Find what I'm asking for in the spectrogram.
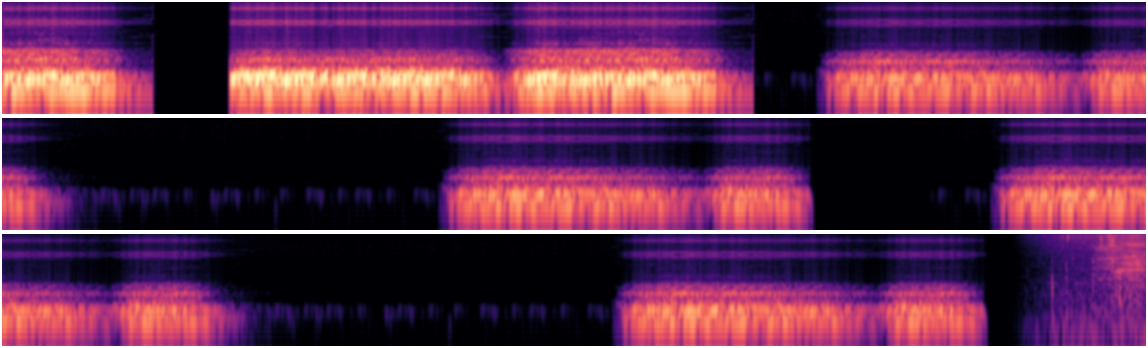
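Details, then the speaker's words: Diminished breath sounds heard with a stethoscope over the lower lung base with a pleural effusion, which is dull to percussion: a few louder breaths, then soft, muffled breath sounds from reduced airflow. "why that's happening is because when you put in your stethoscope over the lower base where that diffusion is there's no airflow in that region and so we have reduced breath sounds"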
